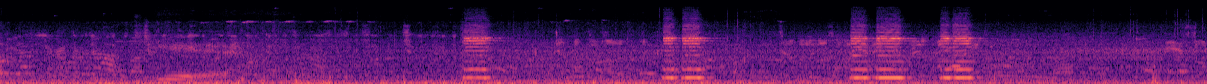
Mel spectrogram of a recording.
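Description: Jeep on a safari drive, a steady engine and road rumble with several short horn toots spaced through the latter half, and people talking over it.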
